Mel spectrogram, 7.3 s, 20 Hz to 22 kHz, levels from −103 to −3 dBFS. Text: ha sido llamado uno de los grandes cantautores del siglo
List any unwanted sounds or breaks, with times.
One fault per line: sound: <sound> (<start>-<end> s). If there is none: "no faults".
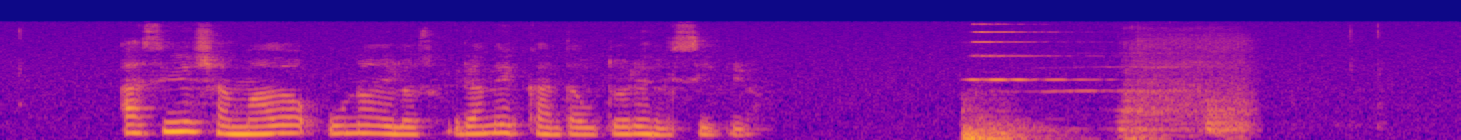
sound: squeak (4.8-6.3 s)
